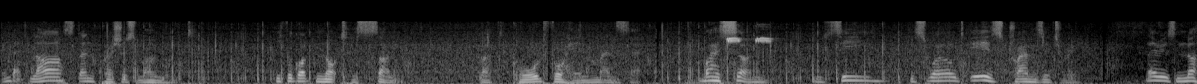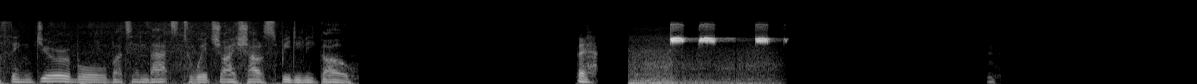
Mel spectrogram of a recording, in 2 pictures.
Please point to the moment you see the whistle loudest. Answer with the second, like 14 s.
19 s.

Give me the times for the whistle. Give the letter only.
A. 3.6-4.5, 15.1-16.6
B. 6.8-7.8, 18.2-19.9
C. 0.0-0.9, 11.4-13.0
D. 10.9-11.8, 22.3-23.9
B.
